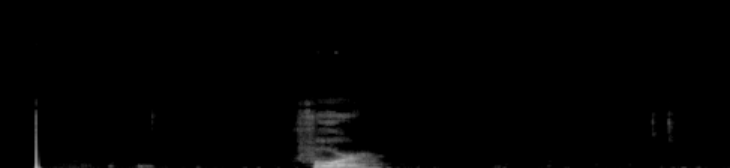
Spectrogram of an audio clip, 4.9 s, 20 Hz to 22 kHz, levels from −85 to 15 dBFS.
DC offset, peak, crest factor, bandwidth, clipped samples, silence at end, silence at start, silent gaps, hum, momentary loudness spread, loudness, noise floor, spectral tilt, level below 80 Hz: under 0.1%; -4 dBFS; 24 dB; 8 kHz; under 0.1%; 2.35 s; 0.25 s; none; none; 24 LU; -22 LUFS; -86 dBFS; -7 dB/octave; -76 dBFS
